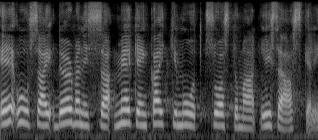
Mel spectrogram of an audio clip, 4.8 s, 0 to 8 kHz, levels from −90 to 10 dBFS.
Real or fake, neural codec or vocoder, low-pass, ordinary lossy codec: fake; codec, 16 kHz, 4.8 kbps, FACodec; none; none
